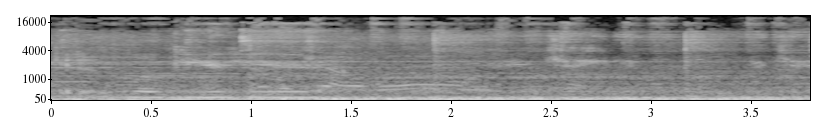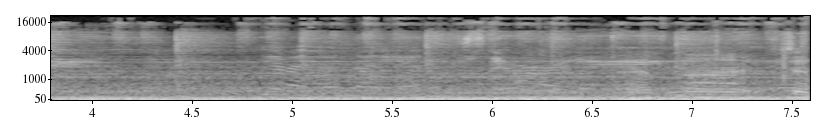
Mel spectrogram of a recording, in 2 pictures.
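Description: A car engine drones steadily in low gear on a downhill Pikes Peak mountain road near Colorado Springs, with a continuous low rumble that stays close and even throughout and no clear speech over it.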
